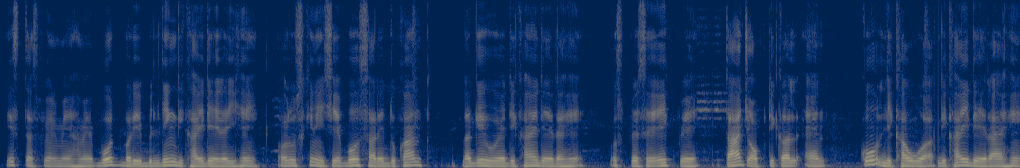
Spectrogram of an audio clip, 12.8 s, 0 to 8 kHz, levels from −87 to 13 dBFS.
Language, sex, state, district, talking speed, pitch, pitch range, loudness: Hindi, male, Uttar Pradesh, Varanasi, 170 wpm, 125 Hz, 115-135 Hz, -30 LUFS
